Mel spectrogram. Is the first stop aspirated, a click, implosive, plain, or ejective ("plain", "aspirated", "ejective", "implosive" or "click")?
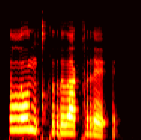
aspirated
